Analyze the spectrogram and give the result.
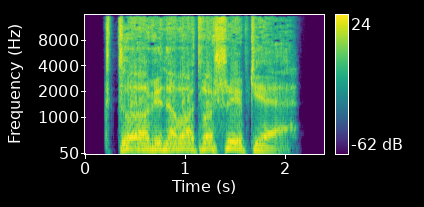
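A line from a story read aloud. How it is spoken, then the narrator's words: Spat angrily. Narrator (Russian): злобно выплюнул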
